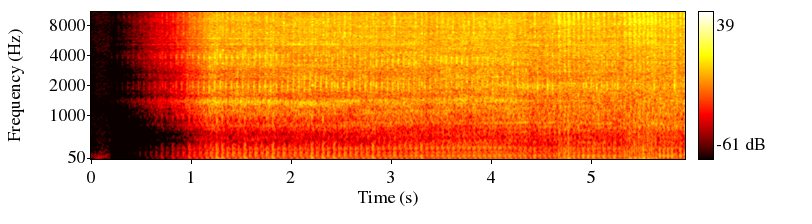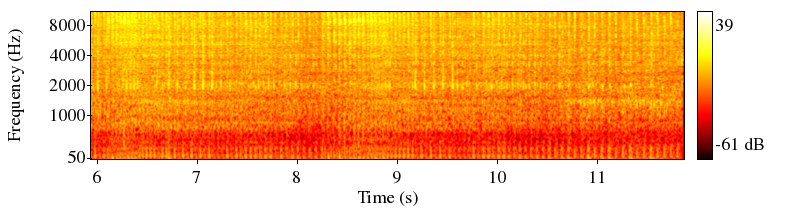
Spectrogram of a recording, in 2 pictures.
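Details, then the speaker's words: 1947 Whizzer H single-cylinder engine during revival: catches and runs with a hard, rhythmic knock under its rattly exhaust beat. "you can hear it actually knock, which is, not bueno."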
